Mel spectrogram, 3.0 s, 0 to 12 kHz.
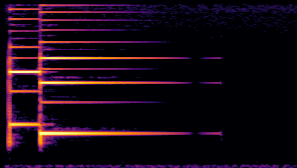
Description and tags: "Electric Eye" entry chime, suitable for any convenience store, liquor store, dry cleaner's storefront, or any similar strip-mall small retail shop.
I was working on a project, and needed a suitable sound for a 'convenience store' style entry chime. Walk through the light beam, and the chime rings out to let the person in the back know that a customer has come in. Since these systems in real life come from probably hundreds of different manufacturers, it's hard to pin down exactly "the sound".. especially since there's so many.
This sound hits all the right notes for what I think of, when I think of going to a mom-and-pop convenience store.
Sound is available in three versions:
Based on "Door Chime 3" by Taira Komori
